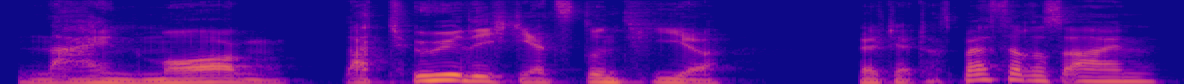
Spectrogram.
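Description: An earnest young wind mage, a little sheepish about his own flaws, as a man reads him in an audiobook. The voice is low and husky with a breathy edge. It stays close to the narrator's own tone. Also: expressive, moderate pace. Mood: wry. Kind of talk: audiobook character voice.

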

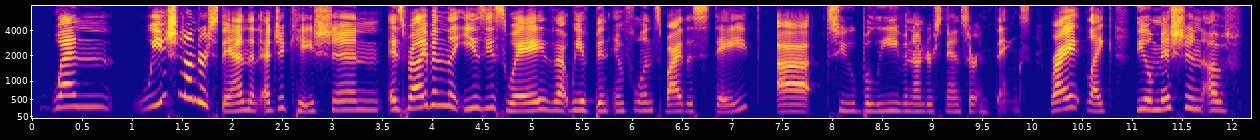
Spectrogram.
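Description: A woman's voice: a little high, animated, a little slow, smooth, no room sound. A young woman from Canada hosting a podcast, talking through her views in an emphatic, conversational monologue with rhetorical questions. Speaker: podcast host. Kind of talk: casual commentary monologue.

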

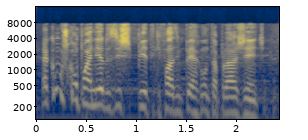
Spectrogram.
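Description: A man's voice: high-pitched, lively intonation, racing, fairly bright tone. A man giving a Spiritist lecture, emphatic and repetitive, often acting out quoted voices. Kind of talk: public lecture. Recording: reverberant hall, dull lo-fi sound.

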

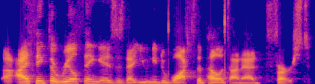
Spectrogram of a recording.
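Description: A young man co-hosting a casual podcast, telling things in an animated way, laughing and sometimes losing his train of thought. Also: medium pitch, a little fast. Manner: animated storyteller, laughs and trails off mid-thought. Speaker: podcast co-host.

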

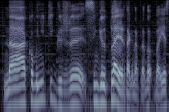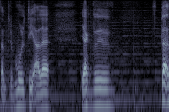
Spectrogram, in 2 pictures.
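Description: A man's voice: mid-range voice, darkish tone. A man hosting a casual podcast discussion, talking in a rambling way and often repeating himself. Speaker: podcast host.

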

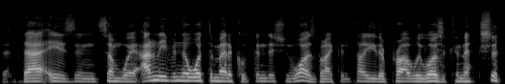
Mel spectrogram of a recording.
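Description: A man's voice: a little high, fairly even intonation, fast, a bit bright, dry recording, clean studio sound. A man hosting a podcast interview, talking casually and hesitantly, with many fillers and restarts. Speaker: podcast host.

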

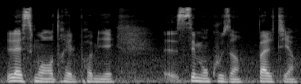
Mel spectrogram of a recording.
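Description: Un renard mâle de livre audio, grande gueule et autoritaire, joué par une femme. Il lance ses répliques fort, avec une moquerie constante et une voix grave. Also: female voice, very deep voice, steady tone, a little fast, a little hiss or hum, pitched below the performer's own voice. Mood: bossy. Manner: loud, blunt, mocking. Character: male fox, brash, tactless, bossy.

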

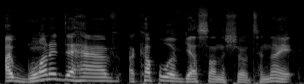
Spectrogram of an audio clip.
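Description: A man's voice: fairly high pitch, moderate pace, dry recording. A man co-hosting a casual gaming podcast, joking around and reading listener questions aloud. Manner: animated, jokey, reads questions aloud. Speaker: podcast co-host.

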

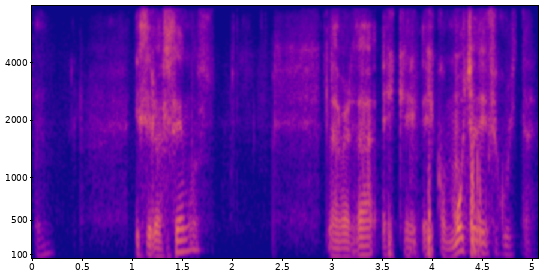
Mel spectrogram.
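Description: A man giving a slow, reflective spiritual talk, pausing often and checking in with his listeners. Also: lowish voice, expressive, vocal fry, mellow, breathy edge. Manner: slow, thoughtful, with pauses and rhetorical checks. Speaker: spiritual teacher. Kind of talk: reflective spoken teaching. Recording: dull lo-fi recording.

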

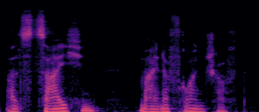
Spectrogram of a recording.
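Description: A man voicing a loyal young prince who speaks gently and earnestly in a storybook reading. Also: on the low side, slow pace, vocal fry, heavily acted. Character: warm-hearted young prince, male, loyal friend.

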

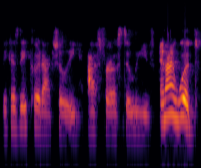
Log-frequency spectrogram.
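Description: A young woman from Haiti, a podcast guest speaking thoughtfully in a casual interview, pausing to find her words. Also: low-pitched, lively intonation, breathy edge, no room sound, highs cut off. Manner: thoughtful, with fillers and restarts.

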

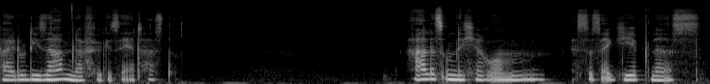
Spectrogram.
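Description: Female meditation guide: hushed, husky-breathy near-whisper, gentle delivery with unhurried pauses. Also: medium pitch. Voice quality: soft, breathy. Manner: gentle, hushed, slow pauses between phrases. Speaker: podcast host guiding a meditation.

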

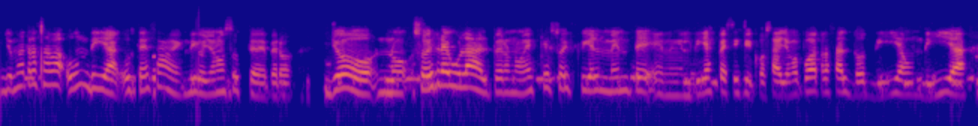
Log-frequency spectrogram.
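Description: A woman's voice: mid-range voice, highs cut off. A woman telling a personal story in casual chat, mixing in English words. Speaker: podcast co-host.

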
